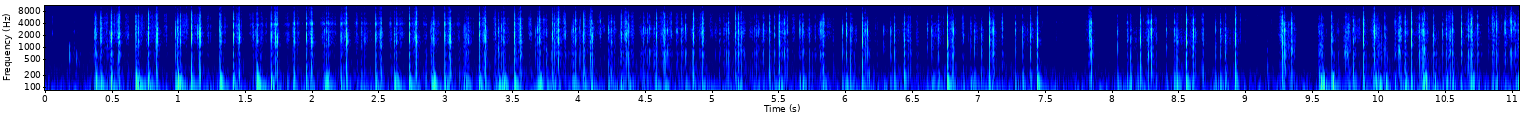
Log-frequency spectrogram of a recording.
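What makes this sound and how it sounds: Fingertips tap and scratch rapidly across the cover of a closed black leather folio tablet case with a strap. The result is a quiet, dense stream of dry, bright taps and scratchy crinkles with no ring, briefly thinning out around the eight-second mark before picking up again.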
